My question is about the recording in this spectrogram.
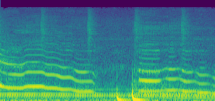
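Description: Background R&B music: a wordless sung vocal line falling in two phrases over sustained chords, with a soft low beat in between.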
